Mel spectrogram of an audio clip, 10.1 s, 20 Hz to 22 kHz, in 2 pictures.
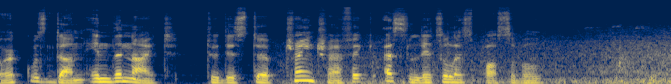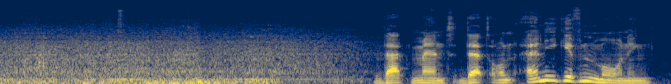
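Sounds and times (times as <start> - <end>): bus driving past: 1.9 - 8.0.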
